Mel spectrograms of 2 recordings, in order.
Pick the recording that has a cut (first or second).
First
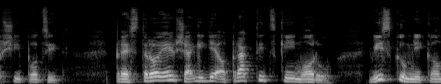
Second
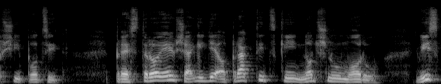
first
